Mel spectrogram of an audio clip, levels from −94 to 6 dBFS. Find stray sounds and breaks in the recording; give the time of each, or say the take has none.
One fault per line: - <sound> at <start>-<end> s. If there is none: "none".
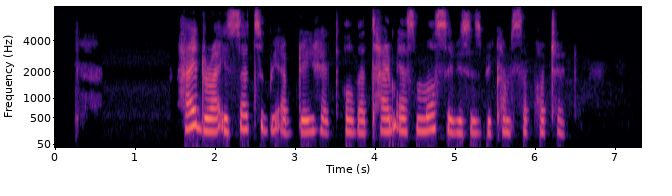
none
